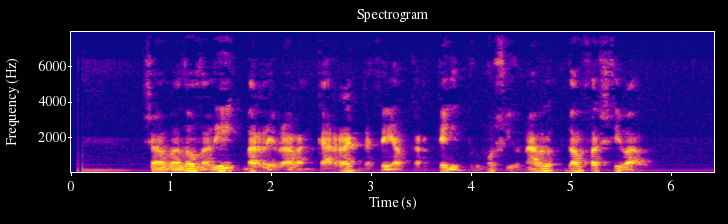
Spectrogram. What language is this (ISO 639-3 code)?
cat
